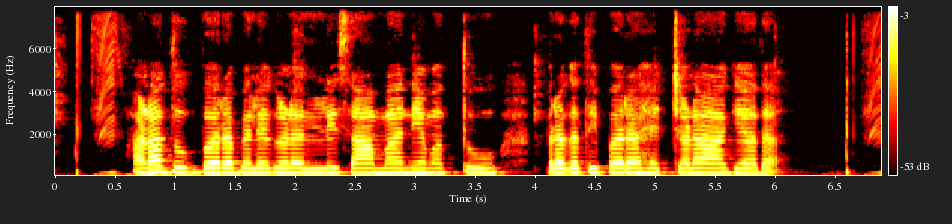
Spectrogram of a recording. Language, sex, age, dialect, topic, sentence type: Kannada, female, 36-40, Central, banking, statement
